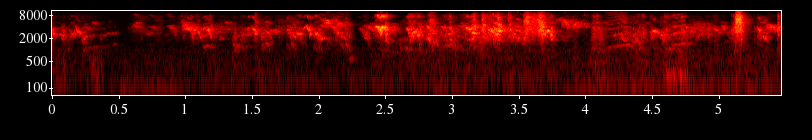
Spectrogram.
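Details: Budgerigars from last year's brood, newly moved into an aviary. A soft, continuous twittering of several birds swells in the middle, with one sharp high chirp near the end.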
